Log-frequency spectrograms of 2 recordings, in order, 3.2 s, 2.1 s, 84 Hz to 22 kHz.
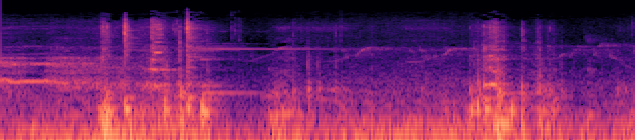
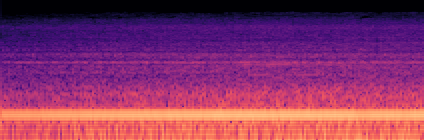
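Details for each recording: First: R22 AC condenser (CKL42, 2005) with no cooling, after replacing the capacitor: quiet, then a firm low hum kicks in and holds steady, fan spinning up later; compressor starting and running normally. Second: AC condenser after refrigerant charge, about 75 psi suction and 235 head: steady loud droning tone over even fan whoosh; condenser fan motor bearings don't sound healthy.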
